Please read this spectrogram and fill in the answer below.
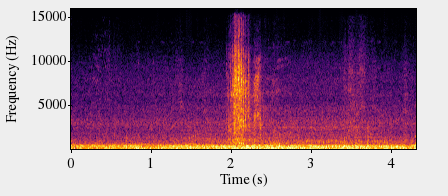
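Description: Steady low hum and rumble of a parked tour bus's running machinery, heard inside the bus, with a brief hiss about two seconds in.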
